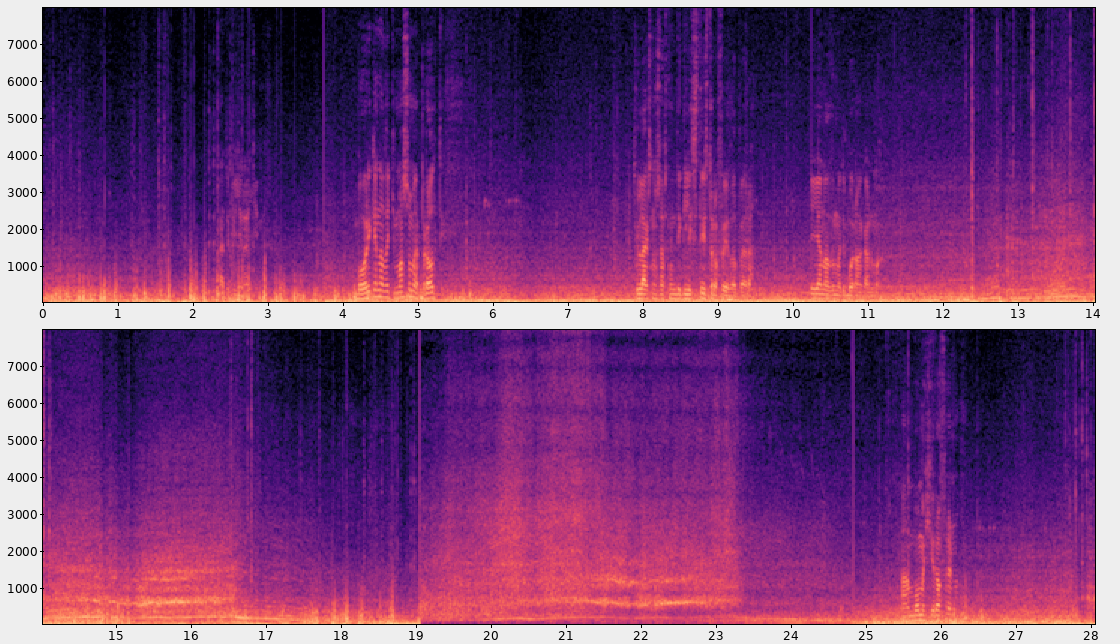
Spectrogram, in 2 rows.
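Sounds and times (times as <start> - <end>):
tyres skidding: 5.1 - 17.5, 19.0 - 24.8
car engine revving: 5.9 - 18.0, 19.0 - 25.2.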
